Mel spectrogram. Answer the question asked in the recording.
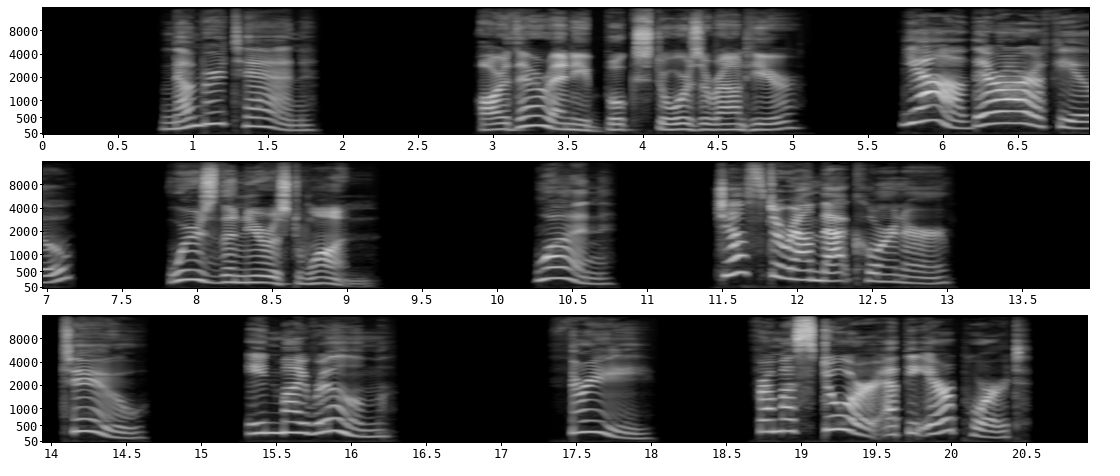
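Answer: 1: Just around that corner.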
